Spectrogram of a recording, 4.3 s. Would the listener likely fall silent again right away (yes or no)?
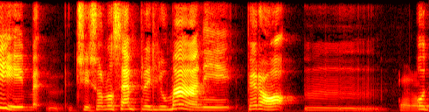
yes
